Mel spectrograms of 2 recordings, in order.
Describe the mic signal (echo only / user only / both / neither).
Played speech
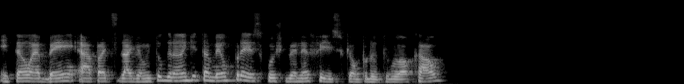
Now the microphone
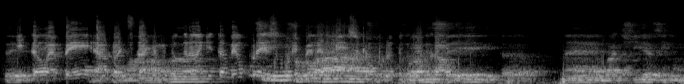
both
